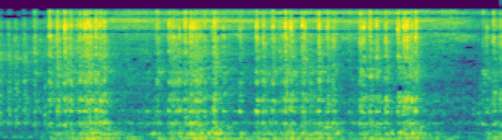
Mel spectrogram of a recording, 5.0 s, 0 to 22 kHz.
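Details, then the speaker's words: Turbo LS-swapped caravan, first startup on freshly unlocked PCM tune without mass air sensor: uneven, lumpy running surging about once a second; tune still set for 25 lb/hr injectors though 70 lb/hr fitted, causing rough running. "oh wait i forgot to update the injector data again it thinks it has 25 pound per hour injectors in it it actually has 70 pound per hour injectors in it"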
